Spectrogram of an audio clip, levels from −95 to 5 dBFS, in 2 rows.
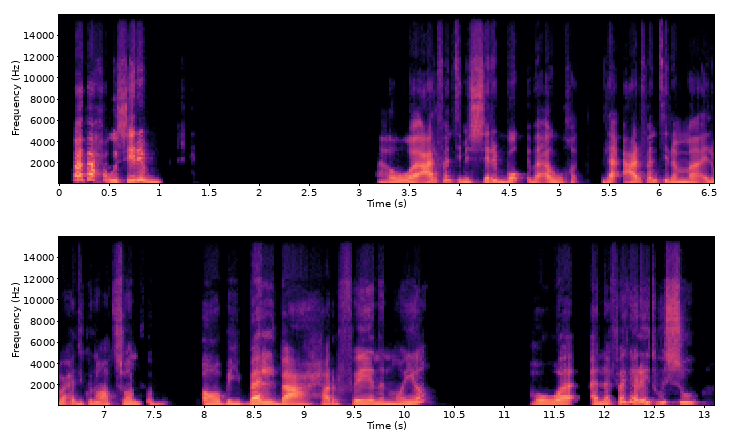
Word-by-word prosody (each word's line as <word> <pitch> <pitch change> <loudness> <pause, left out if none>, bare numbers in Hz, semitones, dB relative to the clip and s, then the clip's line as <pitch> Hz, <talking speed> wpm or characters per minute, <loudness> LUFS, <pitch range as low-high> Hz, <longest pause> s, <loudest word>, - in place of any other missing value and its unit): فتح 450 +3 +6
وشِرِب 320 - +1 2.2
هو 205 0 -1
عارفة 315 +9 +2
أنتِ 330 -4 -8
مش 225 -4 -3
شِرِب 290 -7 -1
بُق 290 0 -2
بقى 240 +1 -2
وخ 185 0 -9 0.3
لأ 275 +5 -1
عارفة 255 +7 0
أنتِ 310 +1 -8
لمّا 195 - -2
الواحد 250 +7 -4
يكون 255 +7 -4
عطشان 255 +1 -2
فب 185 -5 -11 0.4
آه 230 -1 +3
بيبلبع 220 +1 +4
حرفيًا 210 +7 -2
المَيَّة؟ 250 - -1 1.0
هو 280 +1 +2 0.2
أنا 255 +2 0
فجأة 360 +2 0
لقيت 295 +4 +1
وشه 345 -1 -2
255 Hz, 125 wpm, -24 LUFS, 210-300 Hz, 2.2 s, فتح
